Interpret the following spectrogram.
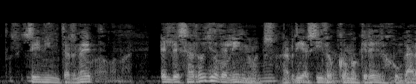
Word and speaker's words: Linux: La primera pregunta de la categoría fácil es, ¿cómo se pronuncia Linux? Bueno, yo Linux lo pronuncio Linux. Sin embargo, si fuese Linux Thorbals, no hay duda de que lo pronunciaría Linux. Claro que si uno es de la costa oeste de los Estados Unidos, lo más seguro es que lo pronunciaría Linux. Pero a Linux Torbals le importa un bledo cómo pronunciéis Linux siempre y cuando lo utilicéis.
